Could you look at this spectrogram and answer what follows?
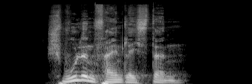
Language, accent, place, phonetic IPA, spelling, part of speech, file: German, Germany, Berlin, [ˈʃvuːlənˌfaɪ̯ntlɪçstn̩], schwulenfeindlichsten, adjective, De-schwulenfeindlichsten.ogg
- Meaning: 1. superlative degree of schwulenfeindlich 2. inflection of schwulenfeindlich: strong genitive masculine/neuter singular superlative degree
